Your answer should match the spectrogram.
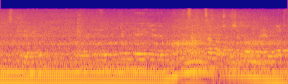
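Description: Car engine idling steadily, then revved once about two and a half seconds in, its pitch rising and falling back to idle near the end.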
